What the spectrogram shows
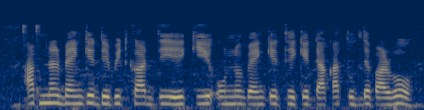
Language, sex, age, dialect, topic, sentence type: Bengali, female, 25-30, Northern/Varendri, banking, question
